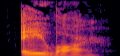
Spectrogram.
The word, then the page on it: alar: American English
